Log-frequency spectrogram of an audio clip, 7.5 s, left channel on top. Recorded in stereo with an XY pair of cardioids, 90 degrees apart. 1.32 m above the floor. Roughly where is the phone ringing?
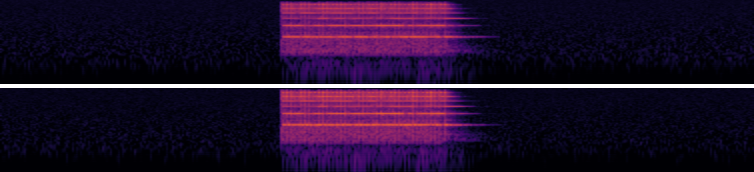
Ahead right.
